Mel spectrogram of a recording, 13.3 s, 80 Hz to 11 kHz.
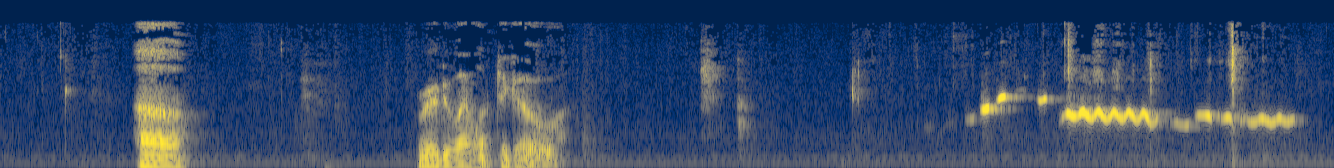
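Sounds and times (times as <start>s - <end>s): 
faint low hum: 0.0s - 13.3s
speech: 1.4s - 1.9s, 4.5s - 5.7s
person whistling a short wavering tune: 9.7s - 13.1s.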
